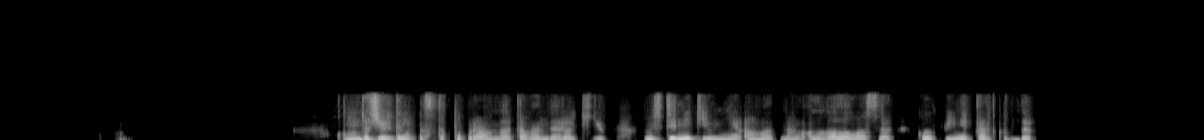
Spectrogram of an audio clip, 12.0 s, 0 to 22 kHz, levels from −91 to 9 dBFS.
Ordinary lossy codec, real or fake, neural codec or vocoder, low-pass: MP3, 64 kbps; fake; codec, 16 kHz in and 24 kHz out, 0.6 kbps, FireRedTTS-2 codec; 7.2 kHz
